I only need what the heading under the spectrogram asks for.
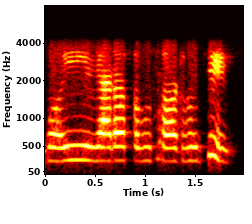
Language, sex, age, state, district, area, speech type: Odia, female, 45-60, Odisha, Gajapati, rural, conversation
